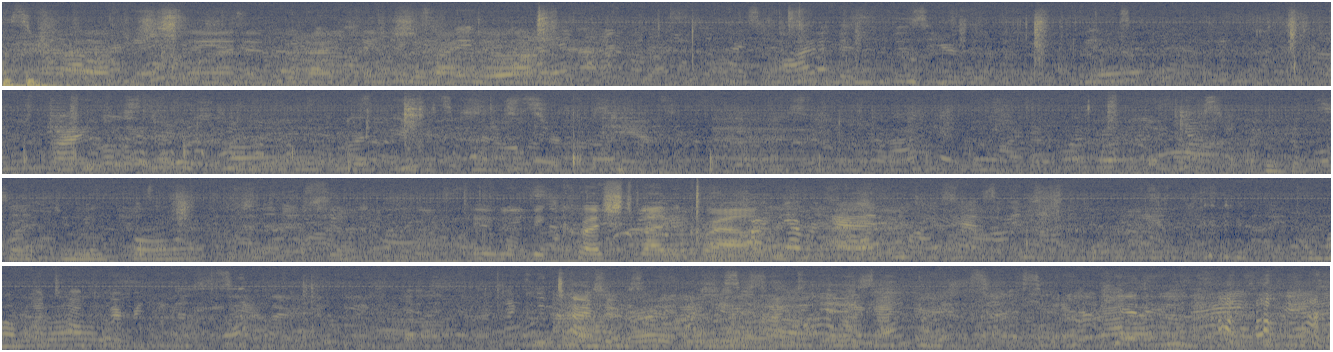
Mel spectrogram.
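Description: A large crowd of people chatters and calls out outdoors.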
